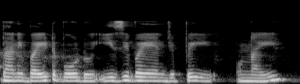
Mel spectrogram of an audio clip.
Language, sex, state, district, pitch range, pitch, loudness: Telugu, female, Telangana, Hyderabad, 155-175 Hz, 170 Hz, -16 LUFS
